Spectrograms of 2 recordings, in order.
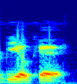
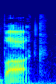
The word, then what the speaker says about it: BOK: It's the Bach Center or BOK? I think it's BOK. I don't think it's pronounced Bach. Because it's short for Bank of Oklahoma, if I'm not mistaken.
